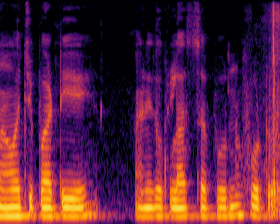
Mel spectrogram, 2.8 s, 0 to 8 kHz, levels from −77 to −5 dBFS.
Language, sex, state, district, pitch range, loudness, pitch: Marathi, male, Maharashtra, Aurangabad, 115-120 Hz, -17 LUFS, 115 Hz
